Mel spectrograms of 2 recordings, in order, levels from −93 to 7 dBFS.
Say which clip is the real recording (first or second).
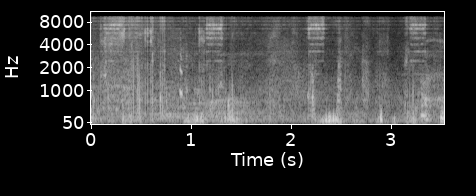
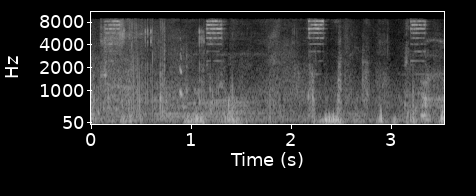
second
